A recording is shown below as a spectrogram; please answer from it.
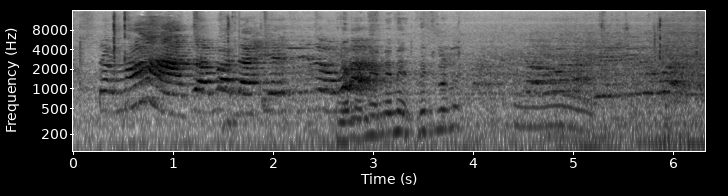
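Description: A young child's high-pitched voice, rising and falling sharply in pitch, for about the first three and a half seconds, then quieter voices over a low steady hum.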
